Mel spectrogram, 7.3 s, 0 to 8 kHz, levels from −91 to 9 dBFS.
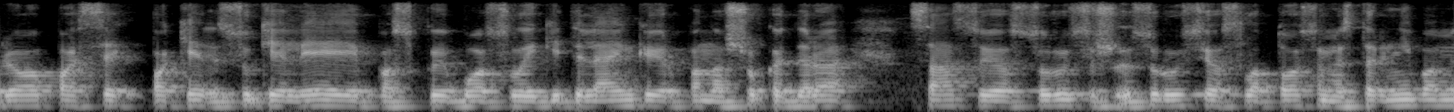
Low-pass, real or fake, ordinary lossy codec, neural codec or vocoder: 7.2 kHz; real; Opus, 64 kbps; none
